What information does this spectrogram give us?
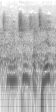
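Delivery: high-pitched imitation of a let-down listener; mock disappointment. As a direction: question it high, as if underwhelmed. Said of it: "You sounded disappointed".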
